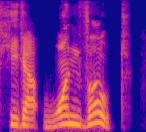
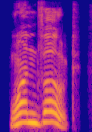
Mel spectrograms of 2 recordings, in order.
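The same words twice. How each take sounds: First: Said in the usual way. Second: One raised high and hit hard; stress on one. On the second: Real, not acted. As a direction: punch One high in disbelief. Emphatic repeat.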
